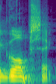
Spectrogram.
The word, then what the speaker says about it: Globsec: quite confused about is I say glob SEC other people say glob sec how do we say it properly it it depends whether you say it in soic or English but we say globi okay globi how many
